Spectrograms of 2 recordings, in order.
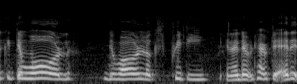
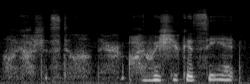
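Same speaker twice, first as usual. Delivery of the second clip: hushed excited whisper; whisper, trying not to scare it; 8 dB quieter than usual. Real, not acted. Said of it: "I'm afraid I'll scare it away".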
